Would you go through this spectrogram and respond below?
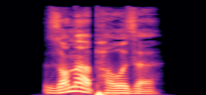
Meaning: summer break (especially such a parliamentary recess)
- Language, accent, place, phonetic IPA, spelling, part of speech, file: German, Germany, Berlin, [ˈzɔmɐˌpaʊ̯zə], Sommerpause, noun, De-Sommerpause.ogg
